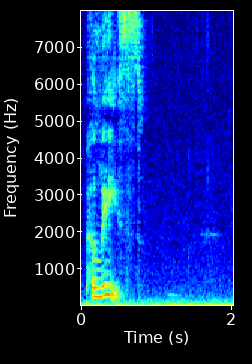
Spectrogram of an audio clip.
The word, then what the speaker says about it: police: sound policy not policy police police this word uses the unrounded uh sound and it's the shorter schwa vowel because it's in the unstressed syllable police not police home home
